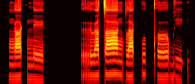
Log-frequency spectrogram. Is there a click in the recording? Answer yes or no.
no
